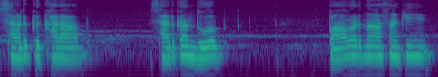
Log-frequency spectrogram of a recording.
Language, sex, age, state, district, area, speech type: Kashmiri, male, 60+, Jammu and Kashmir, Ganderbal, urban, spontaneous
